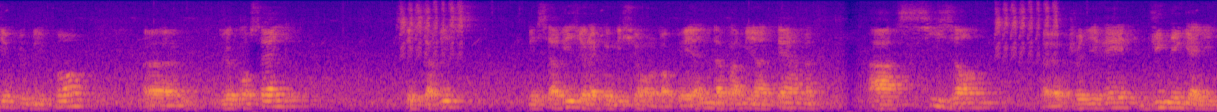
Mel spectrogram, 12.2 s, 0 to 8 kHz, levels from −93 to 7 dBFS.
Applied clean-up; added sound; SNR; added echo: none; Bird; 13 dB; reverberation time 0.8 s.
